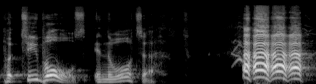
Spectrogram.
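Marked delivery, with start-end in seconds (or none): 2.4-3.0 loud, high cackle breaking into an apology; helpless laugh at the story; real burst of laughter. Real, not acted. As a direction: crack up mid-read, then say sorry. Cracks up reading the story.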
